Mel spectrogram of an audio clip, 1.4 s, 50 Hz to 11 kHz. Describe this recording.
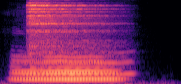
Sound effects > Other
combo ice holy
36 - Combined Ice and Holy Spells Sounds foleyed with a H6 Zoom Recorder, edited in ProTools together
combination, holy, ice, spell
